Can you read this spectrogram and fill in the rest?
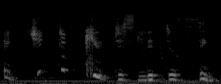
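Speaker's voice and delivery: put-on soft, playful baby talk; girl cooing at chickens. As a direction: coo softly as if to a pet. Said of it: "so she's kinda like".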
